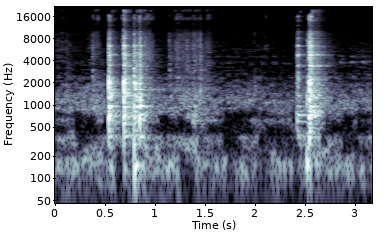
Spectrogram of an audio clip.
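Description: Two spoons tossing a homemade vegetable salad in a bowl, giving a few sharp clinks and scrapes in two short bursts, close up, with quiet pauses between.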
